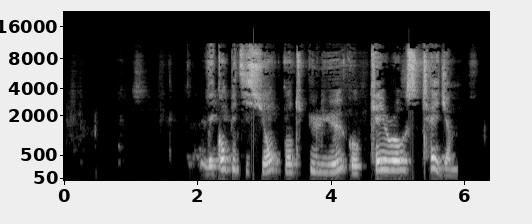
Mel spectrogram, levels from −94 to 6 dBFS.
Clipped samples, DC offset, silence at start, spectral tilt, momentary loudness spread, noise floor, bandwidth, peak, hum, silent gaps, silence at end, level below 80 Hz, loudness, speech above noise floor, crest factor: under 0.1%; under 0.1%; 2.05 s; -1.5 dB/octave; 14 LU; -69 dBFS; 11.5 kHz; 0 dBFS; none; none; 0.5 s; -70 dBFS; -17 LUFS; 51 dB; 20 dB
